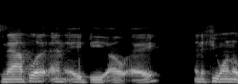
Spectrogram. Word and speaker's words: nabla: the way the symbol you see here is pronounced nabla um I believe it's a Greek symbol it's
